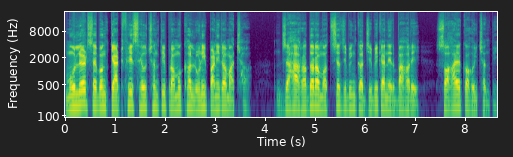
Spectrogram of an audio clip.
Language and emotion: Odia, neutral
